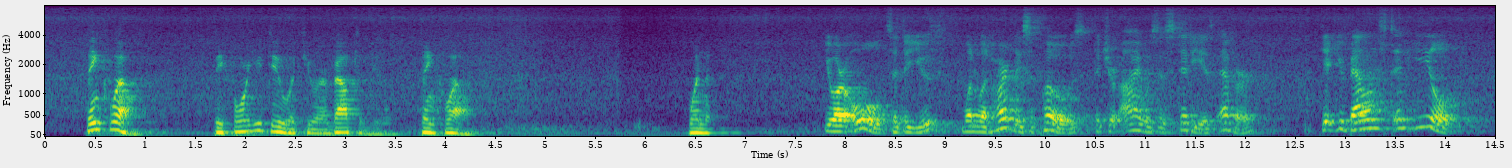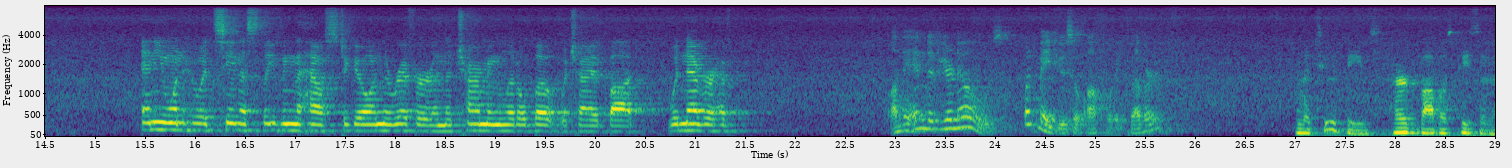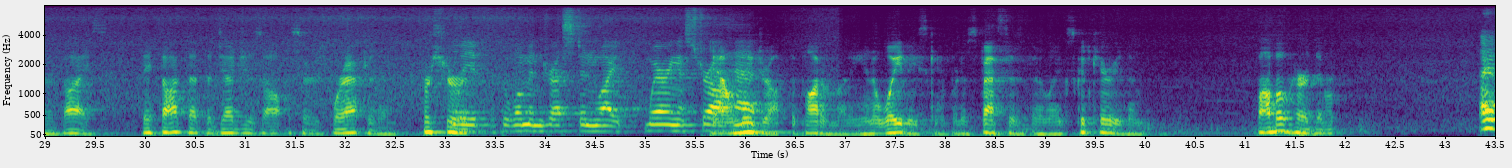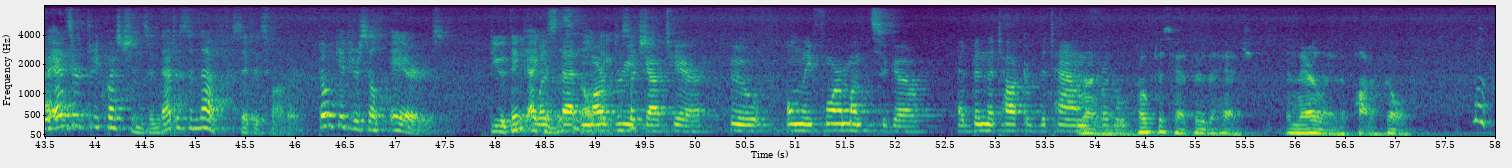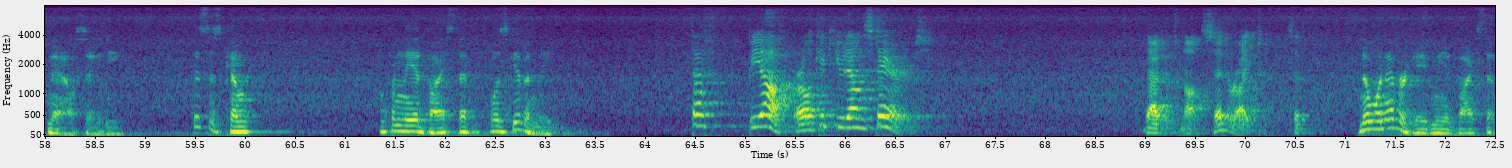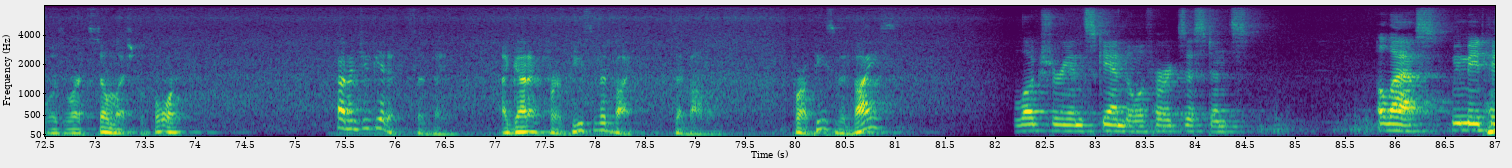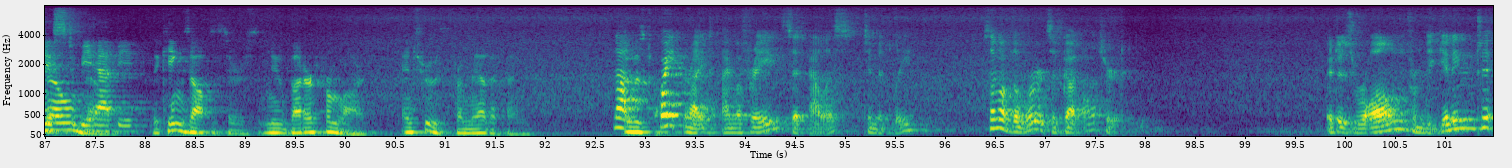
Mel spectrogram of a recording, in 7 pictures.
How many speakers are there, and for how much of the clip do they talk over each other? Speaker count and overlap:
three, about 4%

